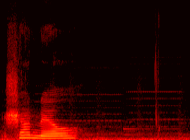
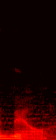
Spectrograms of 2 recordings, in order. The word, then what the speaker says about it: Chanel: zul zul Lalu ada channel ini pasti Kalian sering banget ngeliat karena ini adalah sebuah brand terkenal Brandon lari Perancis jadi bacanya bukan channel Hai channel tapi benar Chanel Hai sanel selanjutnya ada Evi Um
